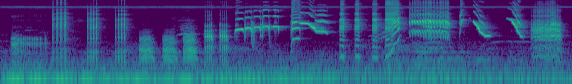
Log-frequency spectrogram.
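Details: Lure song of a Nias hill myna, used to prompt silent mynas into responding; rapid harsh rasps give way to clear whistled slurs sweeping up and down, then a dense buzzy burst and more squawks.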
